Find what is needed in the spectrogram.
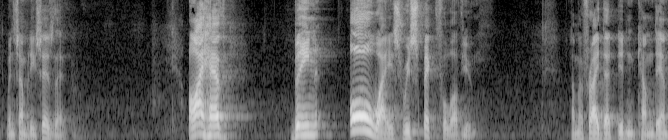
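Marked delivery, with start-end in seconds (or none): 2.8-7.1 higher, louder indignant complaint; aggrieved protest. Acted. Older brother protesting to his father, louder and aggrieved. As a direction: throw your loyalty back at him.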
